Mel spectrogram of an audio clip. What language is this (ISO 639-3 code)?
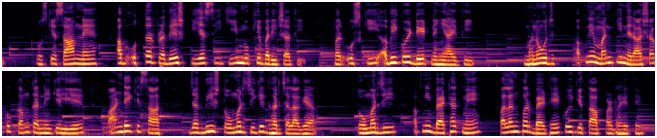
hin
